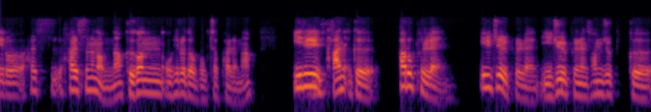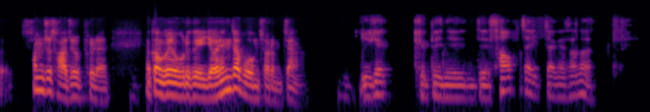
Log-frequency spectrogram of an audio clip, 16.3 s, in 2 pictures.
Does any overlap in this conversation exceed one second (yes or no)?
no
